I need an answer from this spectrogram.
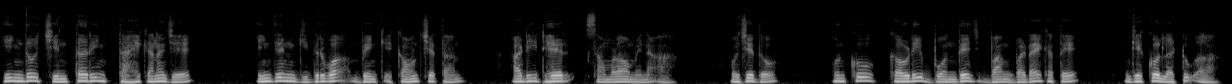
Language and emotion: Santali, fearful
